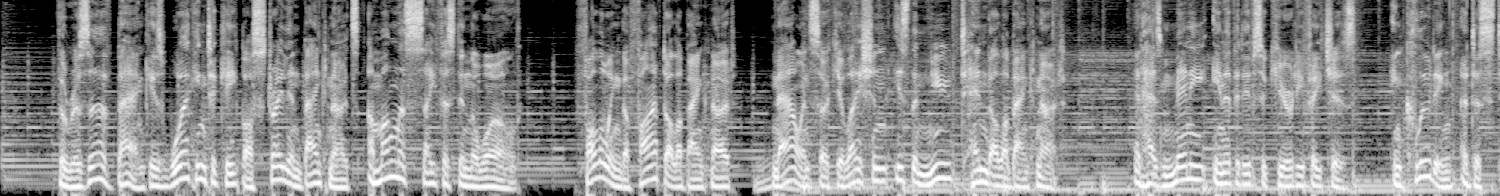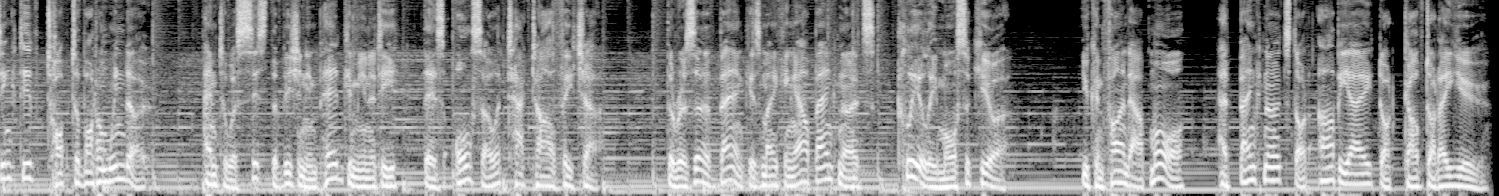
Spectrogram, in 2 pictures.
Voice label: radio ad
